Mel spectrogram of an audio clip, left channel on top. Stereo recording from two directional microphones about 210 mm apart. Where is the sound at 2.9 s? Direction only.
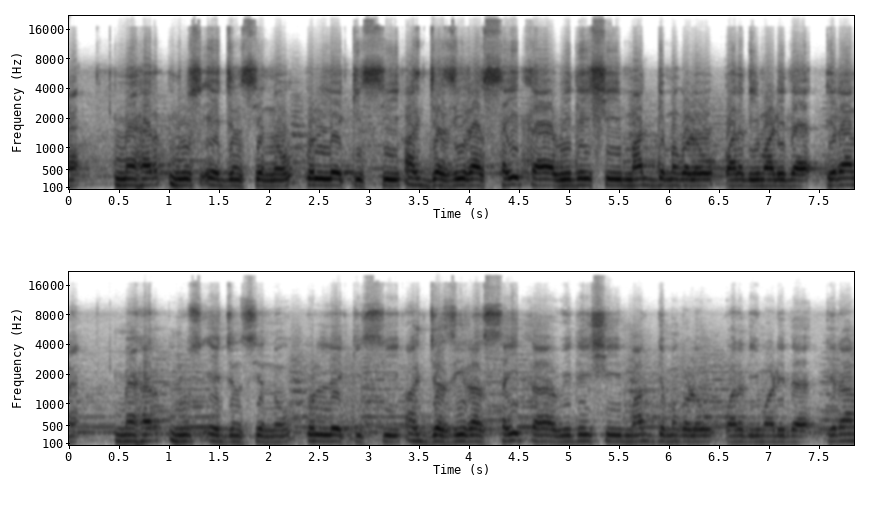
10° left (ahead or behind).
